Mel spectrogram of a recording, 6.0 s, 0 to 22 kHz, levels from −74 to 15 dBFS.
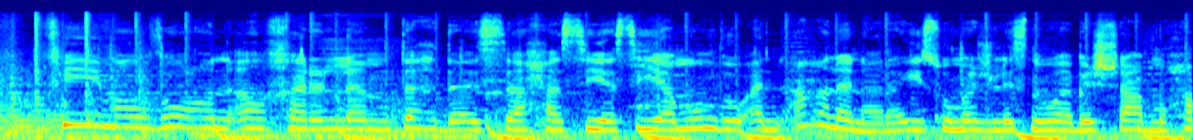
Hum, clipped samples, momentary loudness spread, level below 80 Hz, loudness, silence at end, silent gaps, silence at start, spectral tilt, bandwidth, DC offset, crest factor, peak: none; under 0.1%; 3 LU; -26 dBFS; -21 LUFS; 0 s; none; 0 s; -4.5 dB/octave; 16 kHz; under 0.1%; 12 dB; -8 dBFS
